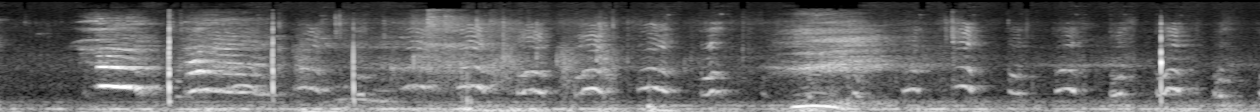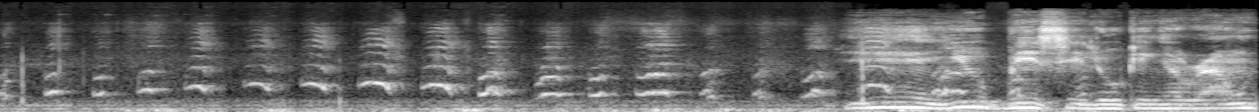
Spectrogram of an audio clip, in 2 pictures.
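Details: Several puppies exploring a whelping box on fresh blankets; steady chains of short, rising-falling whimpers and squeaks repeat rapidly, roughly four a second, before a louder rustle and a muddled jumble of voices and thumps at the end.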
